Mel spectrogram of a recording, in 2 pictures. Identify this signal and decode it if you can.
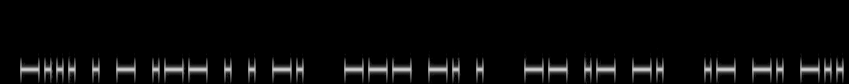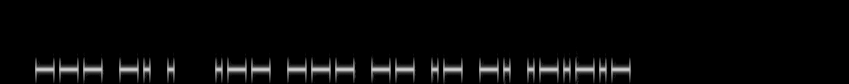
Morse code, heard as a keyed tone, about 21 wpm, 700 Hz. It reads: BETWEEN ONE MAN AND ONE WOMAN.
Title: Sentences with 6-Word Phrases - 20wpm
